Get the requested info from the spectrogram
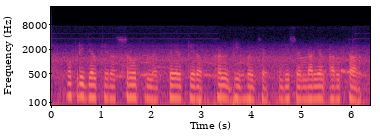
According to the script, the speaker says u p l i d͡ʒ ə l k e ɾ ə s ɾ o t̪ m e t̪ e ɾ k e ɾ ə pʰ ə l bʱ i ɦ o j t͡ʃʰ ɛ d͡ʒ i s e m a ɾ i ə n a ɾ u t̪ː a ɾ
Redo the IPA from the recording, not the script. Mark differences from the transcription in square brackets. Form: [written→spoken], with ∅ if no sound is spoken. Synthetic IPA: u p [l→ɾ] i d͡ʒ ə l k e ɾ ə s ɾ o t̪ m e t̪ e ɾ k e ɾ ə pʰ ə l bʱ i ɦ o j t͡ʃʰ ɛ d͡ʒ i s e [m→n] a ɾ [i→j] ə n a ɾ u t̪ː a ɾ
